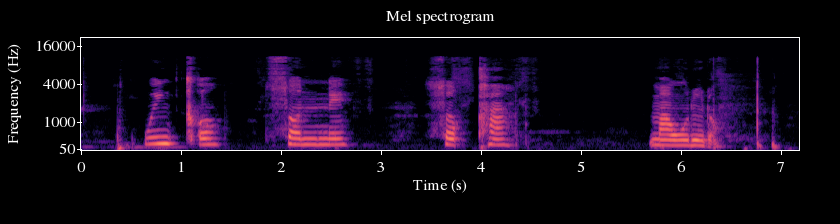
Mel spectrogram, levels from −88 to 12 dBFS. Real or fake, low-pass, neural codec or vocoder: fake; 10.8 kHz; vocoder, 24 kHz, 100 mel bands, Vocos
